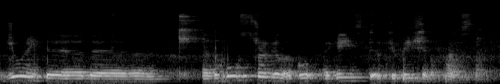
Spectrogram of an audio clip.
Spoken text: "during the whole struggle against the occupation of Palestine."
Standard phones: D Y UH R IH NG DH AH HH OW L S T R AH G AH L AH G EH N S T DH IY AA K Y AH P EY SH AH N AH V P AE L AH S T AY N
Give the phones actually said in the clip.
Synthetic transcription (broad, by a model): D Y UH R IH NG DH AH HH OW L S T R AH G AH L AH G EH N S T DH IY AA K Y AH P EY SH AH N AH V P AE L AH S T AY N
